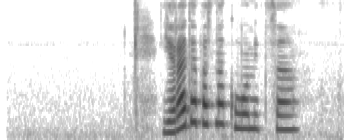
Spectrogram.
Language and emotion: Russian, positive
